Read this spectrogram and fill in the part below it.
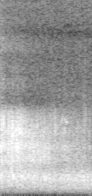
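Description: A video game gunshot sounds as a sharp burst with a brief, steady rattling tail, loud and close, with no voices.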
